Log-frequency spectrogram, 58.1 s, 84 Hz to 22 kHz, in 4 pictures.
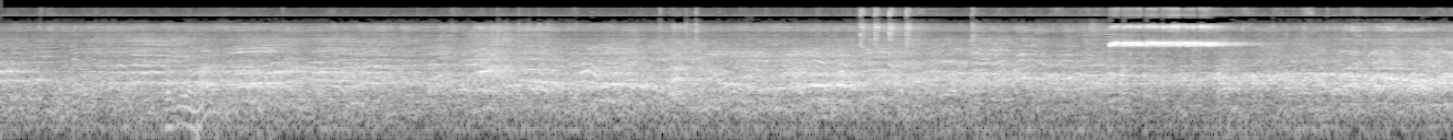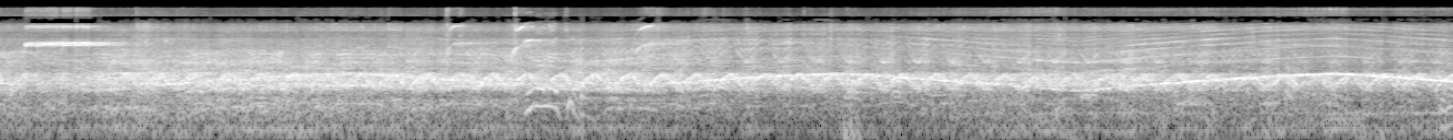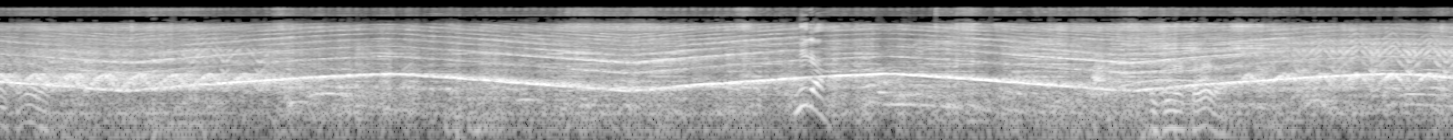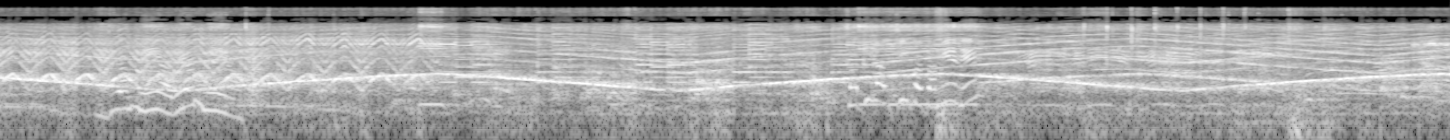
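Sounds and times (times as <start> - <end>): second siren: 0.0 - 58.0
wailing emergency siren: 0.0 - 58.0.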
